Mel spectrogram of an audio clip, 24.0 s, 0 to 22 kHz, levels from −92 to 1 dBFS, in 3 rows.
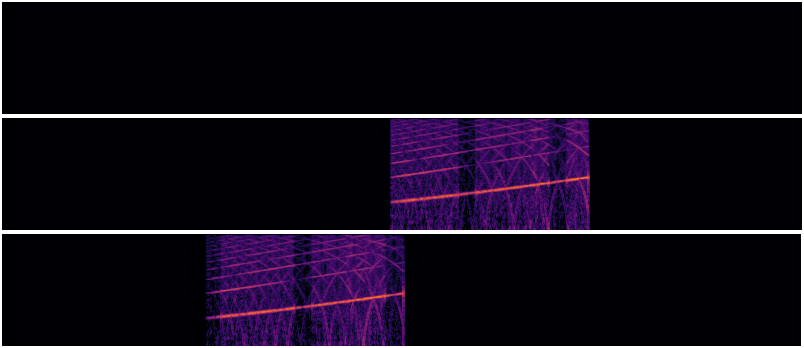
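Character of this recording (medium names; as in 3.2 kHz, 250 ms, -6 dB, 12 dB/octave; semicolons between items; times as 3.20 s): a quantiser's noise floor 6-bit, dither none; chopped level 1.1 Hz, depth 65%, duty 80%; a shimmering, thickened sound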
